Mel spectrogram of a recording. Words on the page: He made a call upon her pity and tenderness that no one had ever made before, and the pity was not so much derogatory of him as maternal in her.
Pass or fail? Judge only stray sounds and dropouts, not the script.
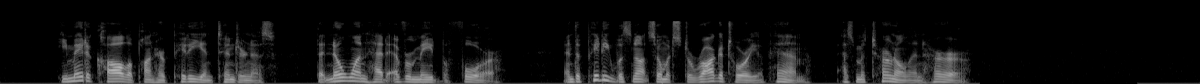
pass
